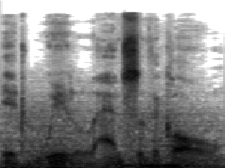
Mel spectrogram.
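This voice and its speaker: An actor playing a grave, weary space marine warrior, narrating a game cutscene in a solemn, measured, ominous way with a gravelly voice. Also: male voice, rumbling low, heavily acted. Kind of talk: dramatic scripted cutscene narration. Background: music.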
